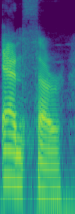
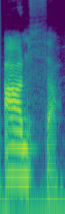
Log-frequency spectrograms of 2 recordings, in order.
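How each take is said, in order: First: It is said in an American accent. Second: It is said in a British accent.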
